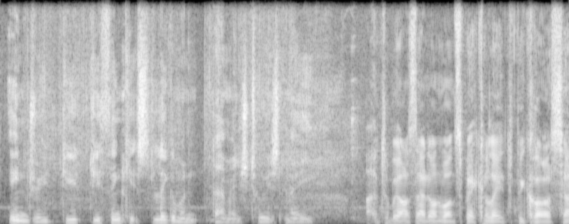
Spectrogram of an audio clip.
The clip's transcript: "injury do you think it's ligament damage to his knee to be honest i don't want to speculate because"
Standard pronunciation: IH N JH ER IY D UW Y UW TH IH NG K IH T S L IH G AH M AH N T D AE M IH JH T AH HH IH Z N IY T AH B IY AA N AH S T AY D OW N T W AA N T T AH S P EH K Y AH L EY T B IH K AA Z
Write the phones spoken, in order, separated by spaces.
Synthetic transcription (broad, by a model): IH N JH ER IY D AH Y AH TH IH NG K IH T S L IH G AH M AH N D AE M IH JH T AH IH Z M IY T AH B IY AA N AH S T AY D OW N T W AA N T T AH S P EH K Y AH L EY T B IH K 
